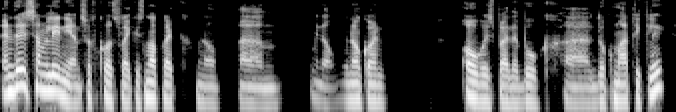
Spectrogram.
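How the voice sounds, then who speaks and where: A man's voice: mid-range voice, a little fast, a bit bright, no room sound. A middle-aged man from Greece, a guest in a podcast interview, speaking in a thoughtful way with many restarts. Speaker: guest, engineering leader. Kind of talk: conversational interview.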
